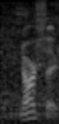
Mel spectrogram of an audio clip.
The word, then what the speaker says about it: Norfolk: words that are spelled Norfolk and Suffolk? So if you say Norfolk or Suffolk, you're gonna get a slap up the side of the head. Try Norfolk and Suffolk.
